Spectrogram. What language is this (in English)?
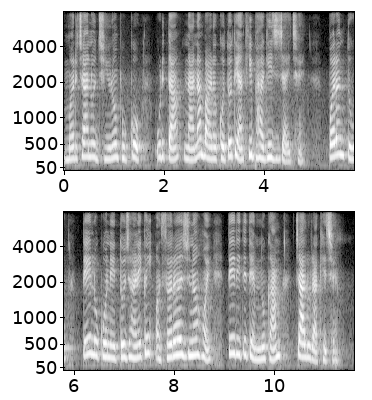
Gujarati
